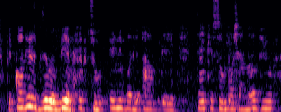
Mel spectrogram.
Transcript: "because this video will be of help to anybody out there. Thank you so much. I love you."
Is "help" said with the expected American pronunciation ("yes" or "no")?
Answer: no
